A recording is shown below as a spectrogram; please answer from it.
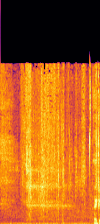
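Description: Soft, even rustling noise in a pause between words, with a man's voice starting again near the end.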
